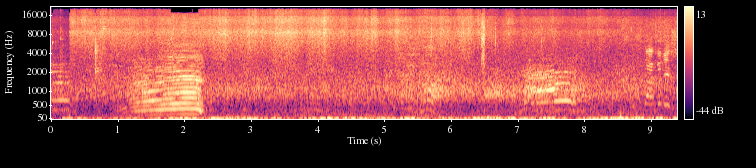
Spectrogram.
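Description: Cattle bellowing loudly during calf weaning, a long drawn-out moo near the start then fainter lowing, amid farmyard noise and people talking.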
